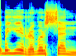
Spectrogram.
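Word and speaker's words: Seine: जिसके बाय द वे इसके स्पेलिंग है एस ई आई एन ई एन E sorry but इसको river सेन बोला जाता है अ प्रोनाउंस किया जाता है इसमें 100 साल से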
